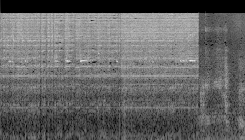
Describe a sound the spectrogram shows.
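A lathe chisel scrapes loudly against spinning wood.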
